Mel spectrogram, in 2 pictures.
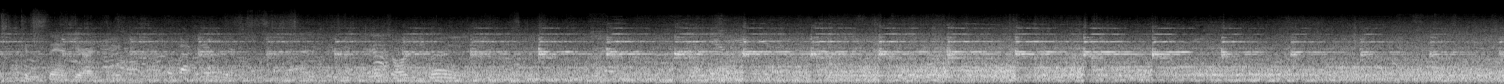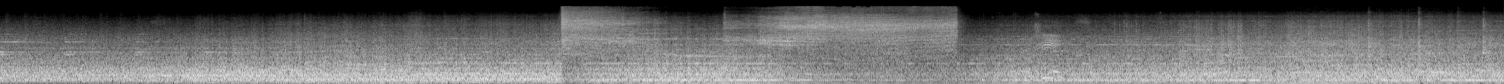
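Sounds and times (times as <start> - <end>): locomotive bell ringing: 0.0 - 17.6
engine and wheel rumble: 24.9 - 30.0.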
